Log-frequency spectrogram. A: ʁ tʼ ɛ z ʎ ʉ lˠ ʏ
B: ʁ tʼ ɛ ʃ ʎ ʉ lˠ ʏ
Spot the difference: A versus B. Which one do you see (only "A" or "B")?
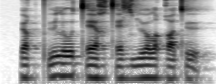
A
